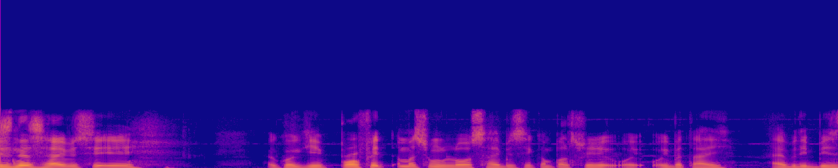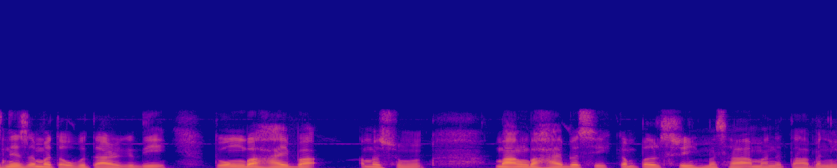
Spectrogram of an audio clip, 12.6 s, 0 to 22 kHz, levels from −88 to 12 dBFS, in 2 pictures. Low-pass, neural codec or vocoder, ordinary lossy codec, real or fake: none; none; none; real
